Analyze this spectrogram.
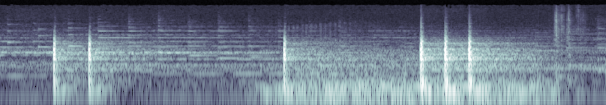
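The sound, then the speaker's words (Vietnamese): Knocking on a door: six sharp, loud raps in small groups, two early, one alone, then three quick knocks in a row near the end, over a low steady background hum. “tiếng gõ cửa bất giác lại vang lên một lần nữa, rất khó chịu, ba nhịp một.”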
